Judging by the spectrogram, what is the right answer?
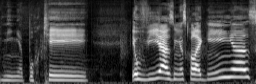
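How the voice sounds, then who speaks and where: Speaking at a very slow pace, a woman uses very wide pitch swings. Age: 20s. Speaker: podcast co-host. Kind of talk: casual panel discussion.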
